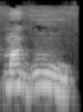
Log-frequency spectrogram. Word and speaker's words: могу: Я могу. O dibaca A karena penekanannya di sini pada huruf U.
